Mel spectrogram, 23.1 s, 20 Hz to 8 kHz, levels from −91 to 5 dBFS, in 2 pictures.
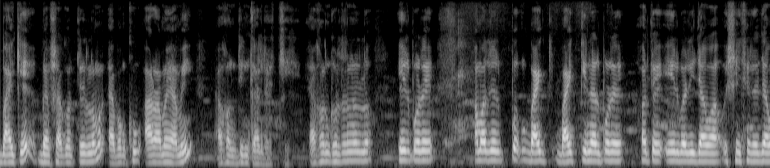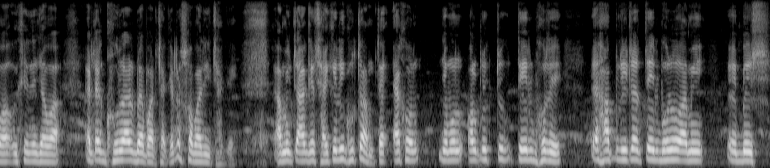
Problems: constant background noise, background conversations at intervals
